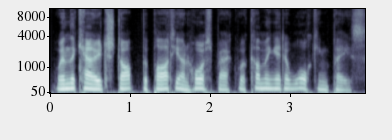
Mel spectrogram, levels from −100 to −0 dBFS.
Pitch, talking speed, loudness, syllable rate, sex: 135 Hz, 215 wpm, -19 LUFS, 6.1 syllables/s, male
